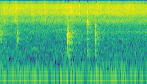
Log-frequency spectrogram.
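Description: Food cooks down in Kerrygold butter in a pan, giving a steady, fairly quiet hiss and sizzle with a few faint taps and clicks from a utensil, and no talking.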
